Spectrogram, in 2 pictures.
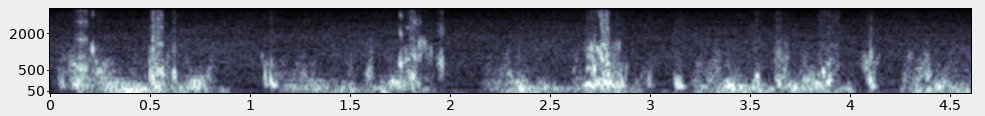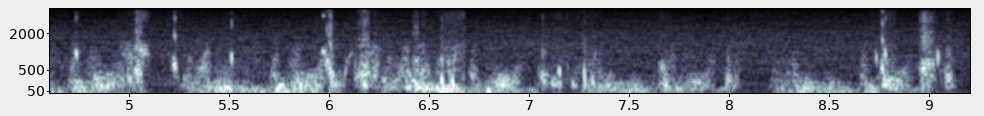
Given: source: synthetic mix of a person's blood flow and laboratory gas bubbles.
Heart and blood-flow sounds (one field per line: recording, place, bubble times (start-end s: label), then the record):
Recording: Doppler ultrasound of blood flow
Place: precordium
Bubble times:
0.04-0.67 s: bubbles
1.06-1.20 s: bubbles
1.73-2.00 s: bubbles
2.65-3.05 s: bubbles
3.11-3.22 s: bubbles
3.52-3.58 s: bubbles
3.62-3.72 s: bubbles
3.84-3.96 s: bubbles
4.05-4.17 s: bubbles
4.71-4.79 s: bubbles
4.96-5.13 s: bubbles
5.21-5.28 s: bubbles
5.50-5.56 s: bubbles
5.94-6.70 s: bubbles
7.05-7.38 s: bubbles
7.66-7.75 s: bubbles
7.99-8.08 s: bubbles
8.71-8.85 s: bubbles
8.95-9.16 s: bubbles
From the record:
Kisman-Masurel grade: 243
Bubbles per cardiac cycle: several, 3 to 8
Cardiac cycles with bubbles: 100%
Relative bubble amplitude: loud (0.450 to 0.775)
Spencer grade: 3 (all of the cardiac periods contain showers or single bubble signals, but not dominating or overriding the cardiac motion signals)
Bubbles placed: only in the low amplitude regions of the cardiac cycle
